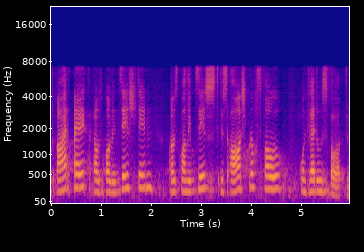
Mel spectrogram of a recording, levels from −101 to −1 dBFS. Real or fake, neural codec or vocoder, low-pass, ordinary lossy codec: fake; codec, 16 kHz, 0.5 kbps, FreqCodec, larger model; 7.2 kHz; MP3, 64 kbps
